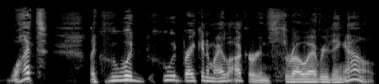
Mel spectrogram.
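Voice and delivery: high-pitched, disbelieving outburst; incredulous. Retold or imitated. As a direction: retell stunned disbelief, voice jumping up. Retold shock at trashed locker.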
